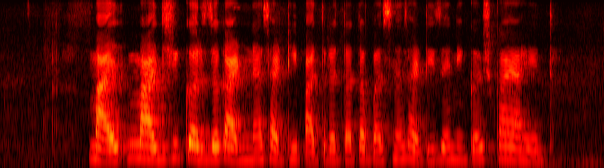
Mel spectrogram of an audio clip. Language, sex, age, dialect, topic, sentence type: Marathi, female, 25-30, Standard Marathi, banking, question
